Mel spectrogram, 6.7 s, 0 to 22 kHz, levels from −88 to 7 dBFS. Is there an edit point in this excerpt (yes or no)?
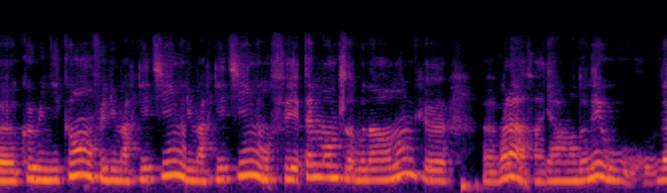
yes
